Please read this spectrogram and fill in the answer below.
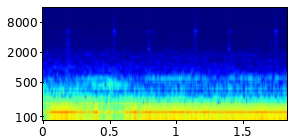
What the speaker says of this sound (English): I do love the way this car comes on boost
